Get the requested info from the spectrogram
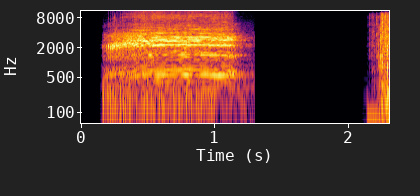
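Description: A single wavering, bleat-like cry lasting about a second, starting and stopping abruptly.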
